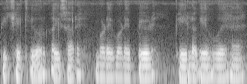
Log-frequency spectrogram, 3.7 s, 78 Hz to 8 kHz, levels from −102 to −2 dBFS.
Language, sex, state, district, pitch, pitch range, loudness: Hindi, male, Uttar Pradesh, Lucknow, 110 Hz, 105-110 Hz, -16 LUFS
